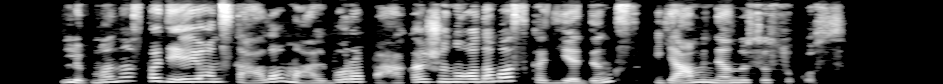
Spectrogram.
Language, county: Lithuanian, Vilnius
